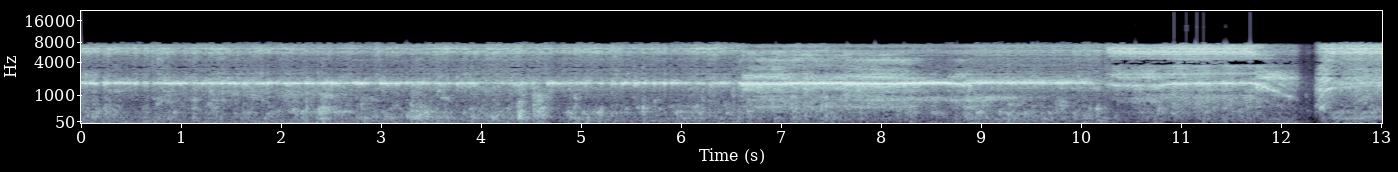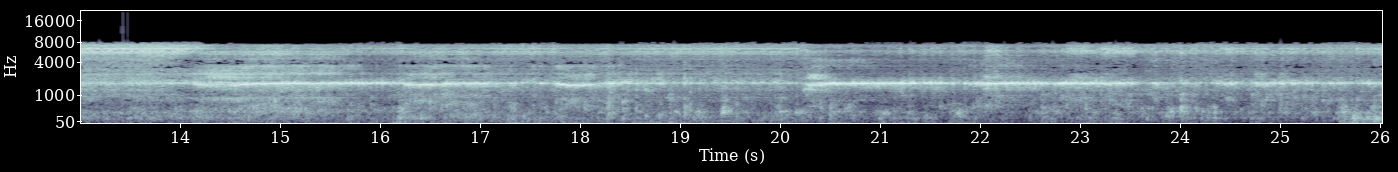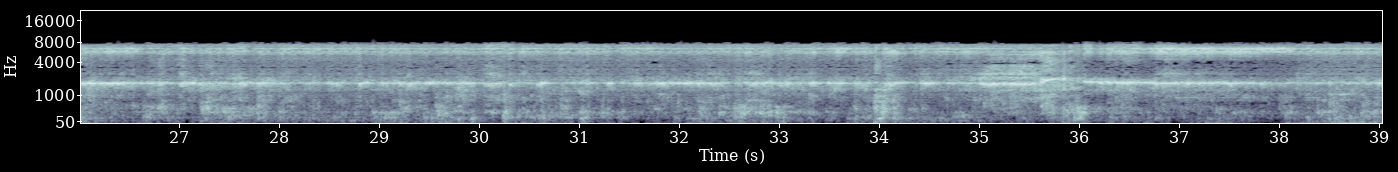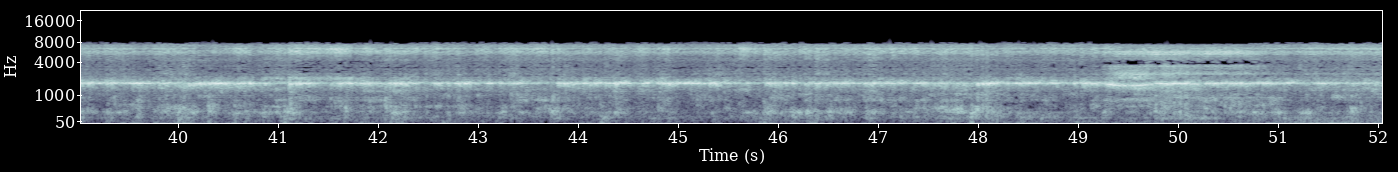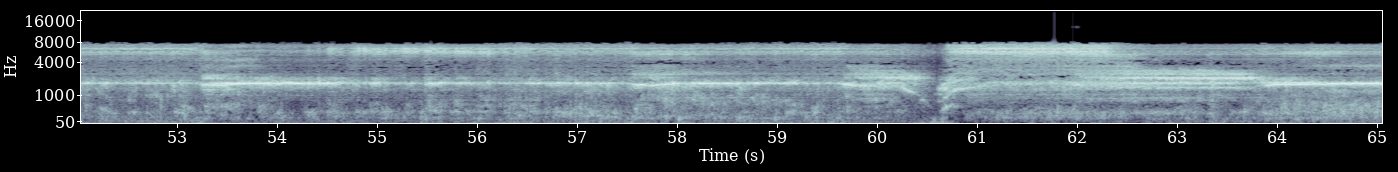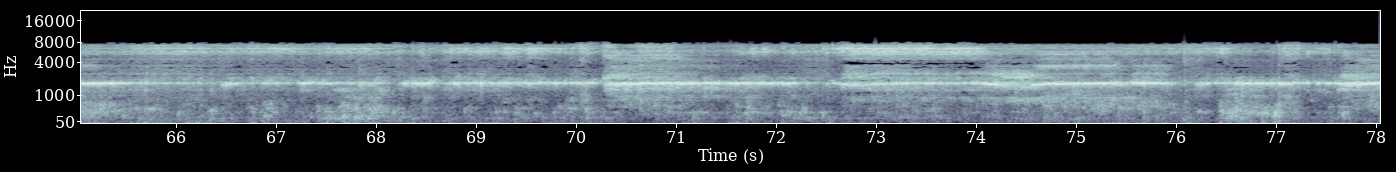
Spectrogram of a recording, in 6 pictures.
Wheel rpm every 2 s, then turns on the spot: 230, 230, 230, 220, 230, 180, 180, 230, 230, 230, 230, 230, 230, 230, 230, 230, 240, 240, 240, 230, 230, 230, 230, 230, 230, 230, 230, 230, 230, 210, 190, 220, 230, 230, 230, 230, 230, 230, 230.
none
